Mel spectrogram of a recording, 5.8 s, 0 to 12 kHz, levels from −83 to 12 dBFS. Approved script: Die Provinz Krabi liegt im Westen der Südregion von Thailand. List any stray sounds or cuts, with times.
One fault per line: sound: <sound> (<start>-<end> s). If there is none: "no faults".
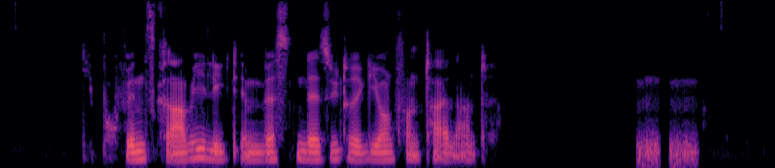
sound: laugh (4.8-5.3 s)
